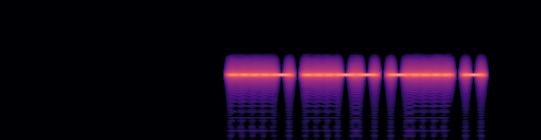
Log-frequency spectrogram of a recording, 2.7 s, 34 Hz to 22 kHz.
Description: Morse code, heard as a keyed tone, about 44 wpm, 700 Hz. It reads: 436T
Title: Common Cut Numbers - 4-Digit 45wpm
